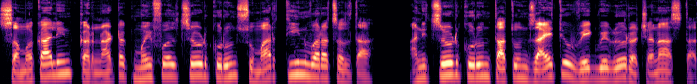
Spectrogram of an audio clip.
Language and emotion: Goan Konkani, neutral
